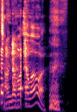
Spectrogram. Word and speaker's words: Tagovailoa: It's Tagovailoa.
